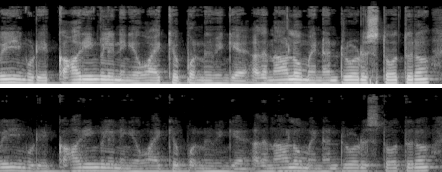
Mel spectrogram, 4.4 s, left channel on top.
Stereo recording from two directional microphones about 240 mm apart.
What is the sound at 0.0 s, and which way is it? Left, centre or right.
Speech, left.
